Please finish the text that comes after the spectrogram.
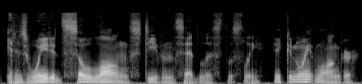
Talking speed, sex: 200 wpm, male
